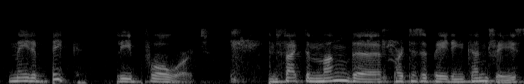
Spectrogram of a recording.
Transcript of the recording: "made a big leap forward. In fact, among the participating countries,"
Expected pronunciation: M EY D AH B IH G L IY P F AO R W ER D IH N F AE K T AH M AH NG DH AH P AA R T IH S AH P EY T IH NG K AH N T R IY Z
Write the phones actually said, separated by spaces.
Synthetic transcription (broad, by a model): M EY D AH B IH G L IY P F AO R W ER D IH N F AE K T AH M AH NG DH AH P AA R T IH S AH P EY T IH NG K AH N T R IY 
